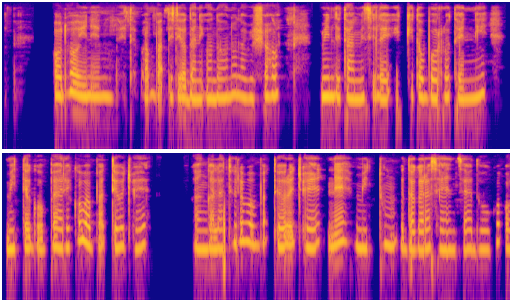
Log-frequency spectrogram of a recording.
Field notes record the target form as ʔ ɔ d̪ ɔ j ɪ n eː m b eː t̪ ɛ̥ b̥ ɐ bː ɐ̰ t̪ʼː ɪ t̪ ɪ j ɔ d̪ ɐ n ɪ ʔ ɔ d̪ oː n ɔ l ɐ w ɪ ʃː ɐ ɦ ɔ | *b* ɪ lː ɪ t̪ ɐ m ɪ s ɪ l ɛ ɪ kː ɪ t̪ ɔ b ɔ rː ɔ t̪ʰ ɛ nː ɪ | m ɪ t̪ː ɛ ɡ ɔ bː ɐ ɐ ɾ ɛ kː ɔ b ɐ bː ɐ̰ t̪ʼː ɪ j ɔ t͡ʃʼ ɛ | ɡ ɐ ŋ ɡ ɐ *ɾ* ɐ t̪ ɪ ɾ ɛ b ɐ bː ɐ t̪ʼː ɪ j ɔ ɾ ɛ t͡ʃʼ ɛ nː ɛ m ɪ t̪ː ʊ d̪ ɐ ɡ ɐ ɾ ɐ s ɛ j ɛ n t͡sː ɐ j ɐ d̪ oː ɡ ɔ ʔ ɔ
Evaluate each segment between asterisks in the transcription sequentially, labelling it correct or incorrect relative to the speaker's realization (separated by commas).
incorrect, incorrect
